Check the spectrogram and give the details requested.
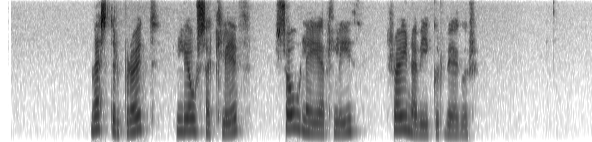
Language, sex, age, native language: Icelandic, female, 20-29, Icelandic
